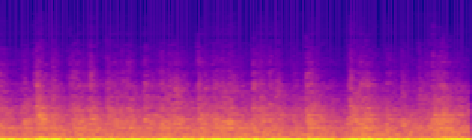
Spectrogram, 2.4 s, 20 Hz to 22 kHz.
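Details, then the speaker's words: Big block Chevy Bel Air with Holley Sniper fuel injection idling after the fuel lines were fixed; the IAC is still being cooked down. It has a deep, steady V8 burble with an even firing rhythm and no misses or knocks, a healthy idle. "yeah we uh we're cooking at the uh the IAC down on the sniper and it takes a while as you've seen on the handheld"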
